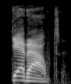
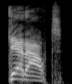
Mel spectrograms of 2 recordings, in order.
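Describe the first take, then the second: First: Stern order. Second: Louder, higher second shout; angry shout. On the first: Old man orders servant out. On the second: Old man shouting at hesitating Johansson, furious. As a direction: blast the order at the dawdling servant. Servant hesitates, order repeated. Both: Acted.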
